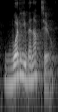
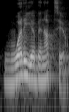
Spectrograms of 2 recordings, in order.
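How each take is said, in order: First: The words are run together with reduced sounds. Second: The same.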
